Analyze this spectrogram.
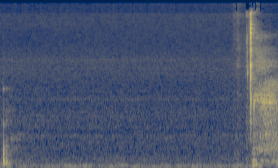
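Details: Near silence framed by a click at the start and a louder burst of clicking noise near the end, with no animal sounds.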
